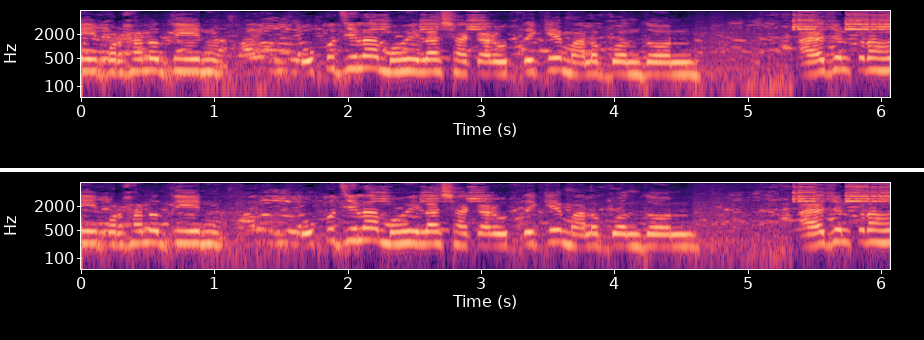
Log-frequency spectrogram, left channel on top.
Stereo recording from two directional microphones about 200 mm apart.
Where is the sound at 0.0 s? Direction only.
Centre (ahead or behind).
